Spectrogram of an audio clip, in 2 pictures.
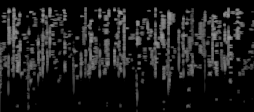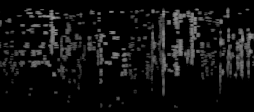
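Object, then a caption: Plastic speaker dock. Long red nails rapidly tap and scratch along the top and glossy side of a small, hollow black plastic iHome speaker dock resting on a wooden table. Quick, crisp clicks and scratches come almost without pause, mostly high and bright, with short hollow knocks underneath and almost no ring after each touch.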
